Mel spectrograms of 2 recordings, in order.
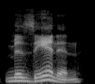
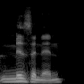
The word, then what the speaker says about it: Mizanin: The Miz's last name is pronounced Mizanin, not Mizanin.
